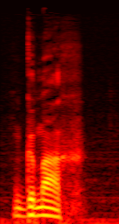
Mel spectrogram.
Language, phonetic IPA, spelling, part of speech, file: Polish, [ɡmax], gmach, noun, Pl-gmach.ogg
